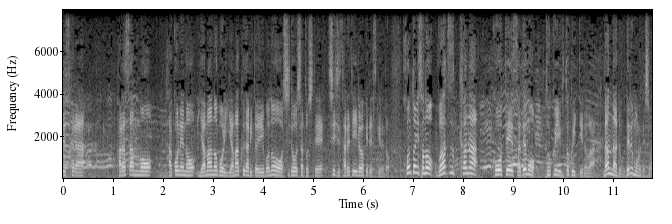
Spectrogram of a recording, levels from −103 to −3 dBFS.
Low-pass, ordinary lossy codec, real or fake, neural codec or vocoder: none; none; real; none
